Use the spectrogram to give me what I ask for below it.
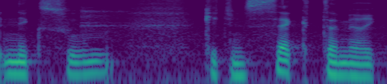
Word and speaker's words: NXIVM: soirées de culte sexuel nxi VM communément prononcé nexum qui est une secte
